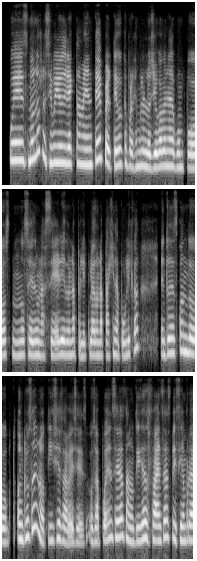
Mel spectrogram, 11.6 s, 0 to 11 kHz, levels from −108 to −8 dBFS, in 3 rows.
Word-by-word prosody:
Pues, 325 -2 +4
no 335 +2 +4
los 460 +4 0
recibo 290 -7 0
yo 290 0 +4
directamente, 275 +3 +2
pero 270 -7 +3
te 245 +2 +1
digo 260 +1 +2
que, 280 - -5
por 235 -2 -3
ejemplo, 235 +2 -3
los 220 -2 +2
llevo 225 +1 +5
a - - +4
ver 245 0 +1
en - - +1
algún 225 -2 -1
post, 215 +1 -1
mm, 210 -1 -6
no 220 0 -3
sé, 220 -1 -1
de 215 - 0
una 200 -2 -5
serie, 215 +2 +1
de 215 - -3
una 220 +1 -5
película, 205 +1 -3
de - - -4
una 205 0 -4
página 205 +1 -6
pública, 225 +11 -4 0.4
entonces, 235 +1 -1
cuando, 245 -6 +2 0.2
o - - 0
incluso 285 - +2
de 445 -4 +1
noticias 235 +3 -3
a - - +1
veces, 100 +1 -4
o 220 - -4
sea, 220 0 -1
pueden 245 +5 -2
ser 280 +1 +2
hasta 295 -3 +1
noticias 225 +3 +1
falsas, 250 +4 +2
que 260 -4 -1
siempre 235 +1 0
va 235 - +6
235 Hz, 260 wpm, -22 LUFS, 215-275 Hz, 0.4 s, va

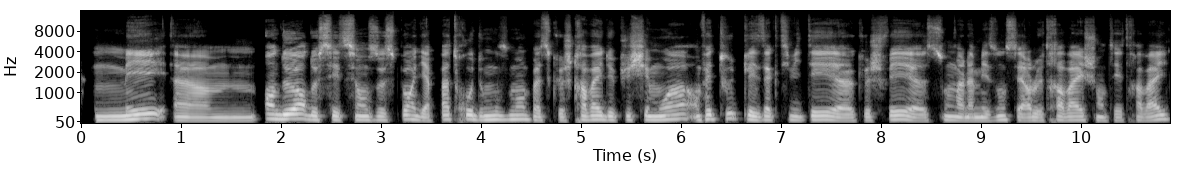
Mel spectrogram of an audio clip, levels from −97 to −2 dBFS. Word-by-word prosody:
mais 125 +8 +4
hem, 100 -1 -2
en 150 -1 +2
dehors 150 +1 +5
de 125 -1 +1
ces 120 0 +1
séances 115 -1 +1
de 115 0 -2
sport, 140 +5 -1
il 120 - -2
y - - +3
a - - -2
pas 135 +6 -3
trop 140 +1 -1
de 120 - -4
mouvement 130 +2 0
parce 110 -4 -3
que 105 - -8
je - - -2
travaille 125 +1 +2
depuis 120 0 -4
chez 120 +2 +4
moi. 135 +6 0
En - - -3
fait, 140 +3 0
toutes 160 +2 -3
les 120 -3 +1
activités, 120 +1 0
heu, 95 -1 0
que 105 +2 -8
je 105 - -4
fais, 130 -1 +2
heu, 95 -1 -1
sont 115 +3 0
à 100 - +1
la 95 -1 -2
maison, 100 +5 -3
c'est-à-dire, 100 -5 -2
le 100 -2 -3
travail, 115 +1 -1
je - - -3
suis - - -5
en 100 - -5
télétravail, 105 +6 -3
115 Hz, 240 wpm, -24 LUFS, 105-130 Hz, -, dehors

